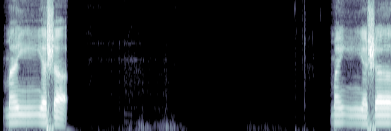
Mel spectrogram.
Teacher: So, apa yang dimaksudkan tidak sempurna di sini ialah kita memasukkan bunyi nun ke dalam ya tetapi bukan secara keseluruhan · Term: naqis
